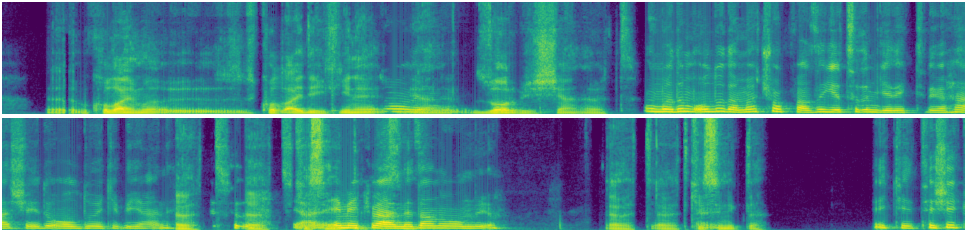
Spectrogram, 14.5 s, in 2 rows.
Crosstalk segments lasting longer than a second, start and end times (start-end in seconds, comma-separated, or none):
8.5-10.4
